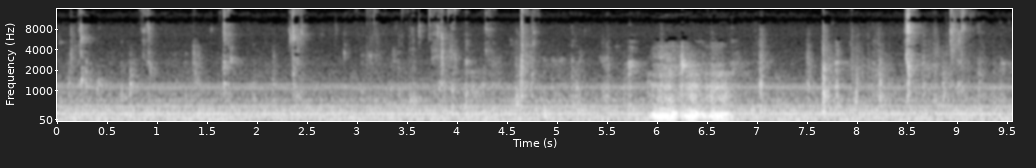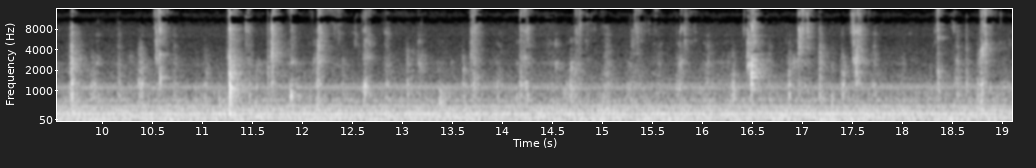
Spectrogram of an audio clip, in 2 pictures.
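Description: Close-miked chewing of a sauce-dipped pork dumpling: soft, wet mouth clicks and smacks throughout. Near six seconds in comes a short hummed 'mm' of approval, the loudest sound. A faint steady hum sits underneath.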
